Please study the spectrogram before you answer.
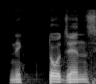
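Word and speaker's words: pnictogens: oxygen family का चलकोजन नाइट्रोजन family का निकटो जेंस या निको जेंस भी बोलते हैं पी से स्टार्ट है ना प साइलेंट सर 11थ वाला पी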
